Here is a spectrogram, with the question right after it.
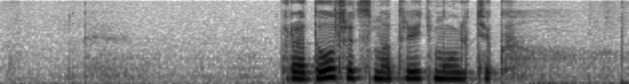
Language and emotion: Russian, neutral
